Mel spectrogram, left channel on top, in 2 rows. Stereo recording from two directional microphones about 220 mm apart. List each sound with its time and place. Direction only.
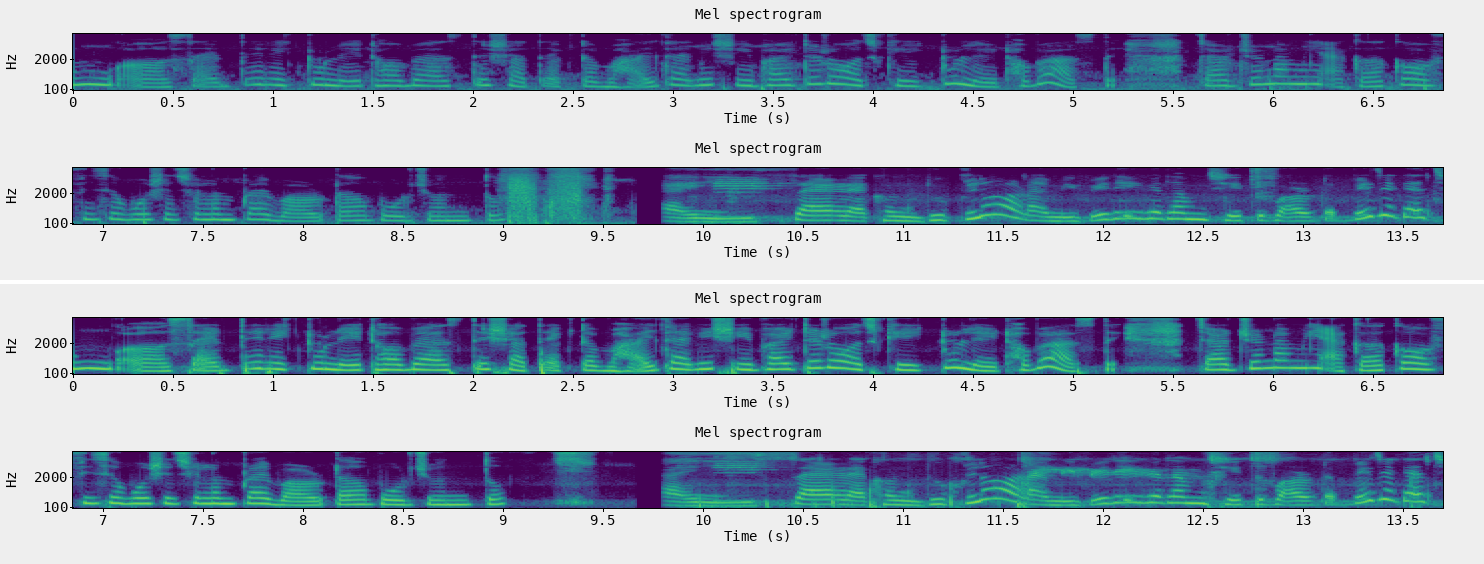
0.2 s speech: 45° right (ahead or behind)
10.4 s a woman's voice: 5° left (ahead or behind)
11.9 s a woman's voice: 25° right (ahead or behind)
12.2 s a woman's voice: 5° right (ahead or behind)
